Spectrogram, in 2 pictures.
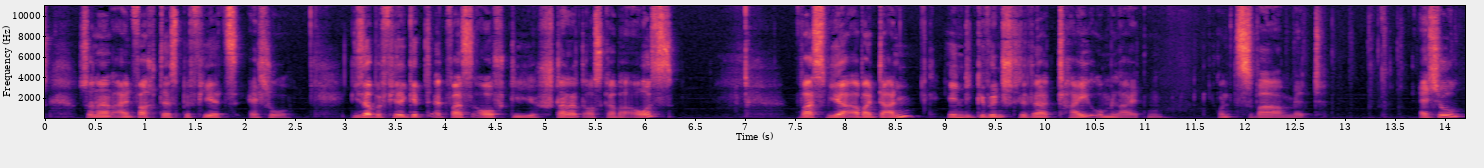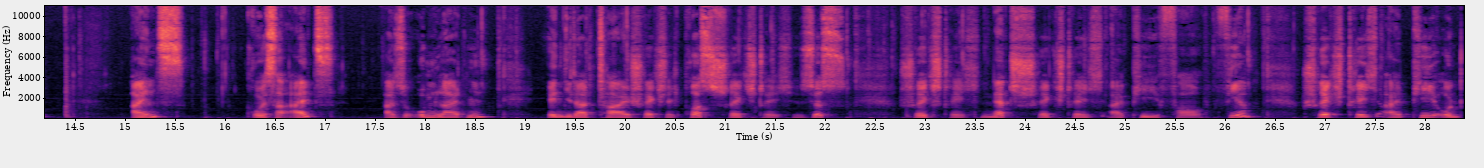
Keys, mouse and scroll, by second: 12.0-15.0 typing, 17.4 space, 18.6-25.7 typing, 27.2-28.3 typing.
